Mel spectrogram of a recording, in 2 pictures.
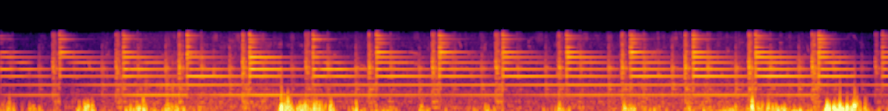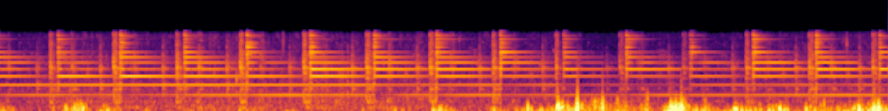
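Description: Level-crossing warning bell ringing in rapid even strokes, about three a second, with a faint steady tone underneath.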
